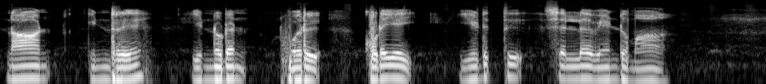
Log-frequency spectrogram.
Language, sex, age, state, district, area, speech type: Tamil, male, 18-30, Tamil Nadu, Mayiladuthurai, rural, read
